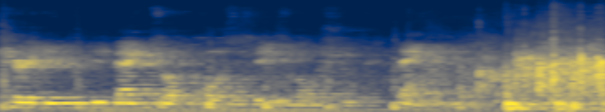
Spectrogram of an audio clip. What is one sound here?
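A young man speaks calmly through a microphone in a large hall.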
